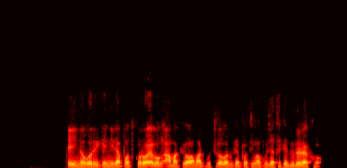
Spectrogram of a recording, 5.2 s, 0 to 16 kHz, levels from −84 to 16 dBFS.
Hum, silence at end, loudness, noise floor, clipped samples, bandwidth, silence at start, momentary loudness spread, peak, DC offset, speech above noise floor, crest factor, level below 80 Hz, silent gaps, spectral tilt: none; 0.4 s; -24 LUFS; -85 dBFS; under 0.1%; 5 kHz; 1 s; 7 LU; -8 dBFS; under 0.1%; 62 dB; 18 dB; -72 dBFS; none; -8.5 dB/octave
